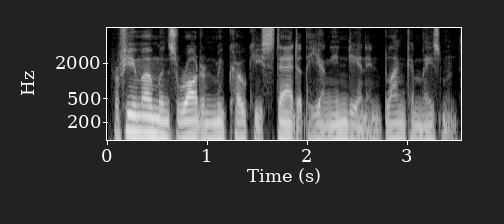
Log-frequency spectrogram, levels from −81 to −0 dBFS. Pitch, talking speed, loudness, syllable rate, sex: 95 Hz, 255 wpm, -19 LUFS, 6.6 syllables/s, male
